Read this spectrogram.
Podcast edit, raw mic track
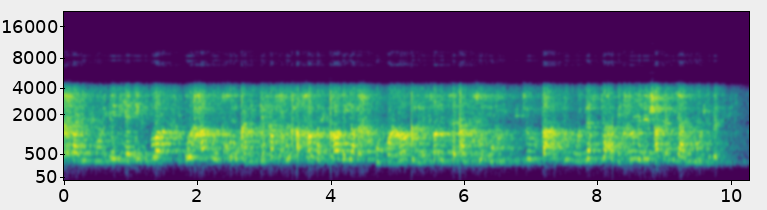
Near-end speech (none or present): present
